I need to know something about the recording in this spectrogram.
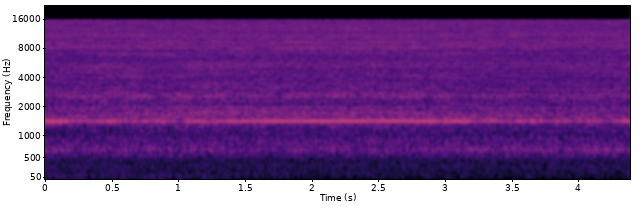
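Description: Stampin' Up! embossing heat tool blowing steadily, a hiss with a constant high whine over it, as it melts white embossing powder on cardstock.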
